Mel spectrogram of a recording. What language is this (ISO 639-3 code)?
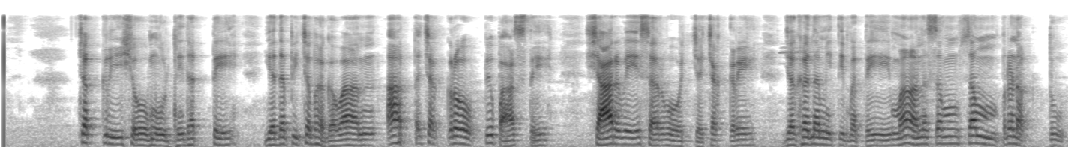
san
